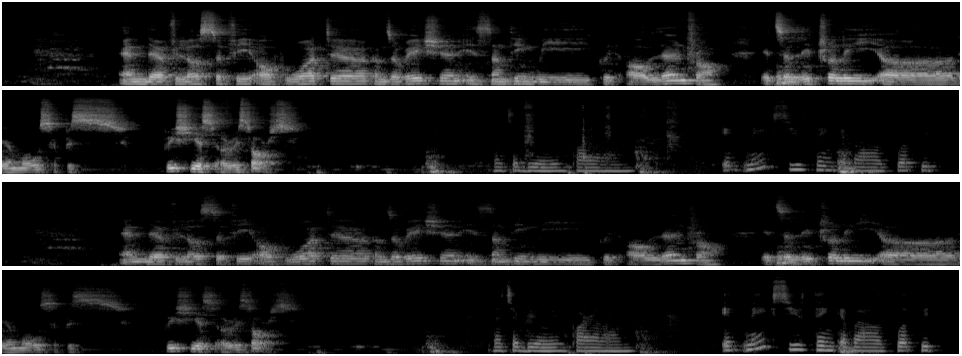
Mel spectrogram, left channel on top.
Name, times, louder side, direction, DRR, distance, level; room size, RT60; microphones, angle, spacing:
voice 1, 0.5-0.8 1.2-10.9 11.2-12.6 13.8-14.0 15.9-16.3 17.9-18.1, left 6 dB, 90° left, 0.4 m, -30 dB
voice 2, 14.5-15.9 16.8-18.9, right 4 dB, 45° right, 0.3 m, -40 dB
5.5 x 2.2 x 2.3 m
head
